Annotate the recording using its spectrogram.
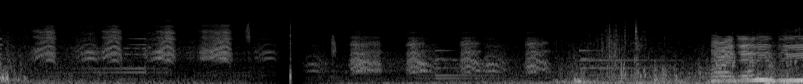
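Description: A rapid series of short, harsh cartoon bird cries over background score, broken by a sharp click and a brief cut-out of the sound about three seconds in; a voice comes back near the end.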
